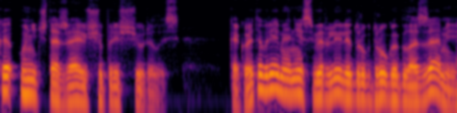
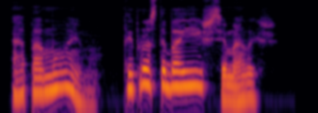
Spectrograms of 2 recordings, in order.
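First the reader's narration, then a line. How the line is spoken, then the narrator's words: Honeyed, knowing, smiling voice. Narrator (Russian): понимающе улыбнулось и медовым голосом произнесла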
